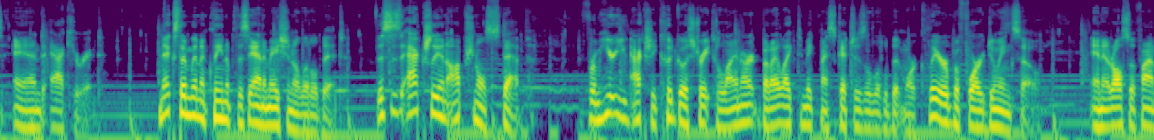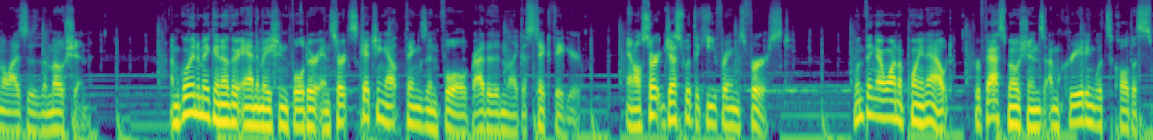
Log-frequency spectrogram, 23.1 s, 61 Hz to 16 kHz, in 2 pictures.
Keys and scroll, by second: 2.3 space, 2.4 x, 2.8 space, 2.9 z, 4.3 space, 6.1 ctrl+z, 7.4 e, 8.7-12.4 typing, 13.4 ,, 14.4 ., 14.7 ,, 16.6 space, 17.1 space, 17.3 ctrl+z, 17.5 space, 18.2 ctrl+z, 19.0 space, 19.8 b, 20.4 space, 21.2 ctrl+z, 21.4-23.0 typing.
